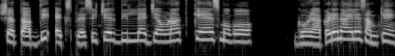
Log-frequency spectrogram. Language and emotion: Goan Konkani, disgusted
